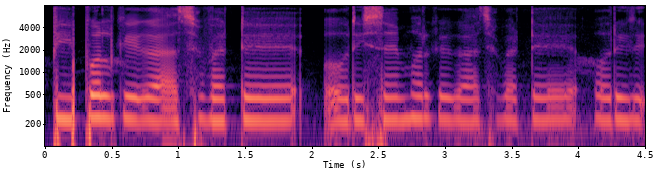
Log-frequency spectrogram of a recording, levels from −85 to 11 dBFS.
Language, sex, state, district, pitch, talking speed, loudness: Bhojpuri, female, Bihar, Muzaffarpur, 220 Hz, 170 wpm, -21 LUFS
